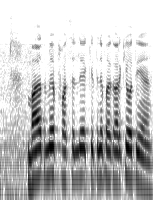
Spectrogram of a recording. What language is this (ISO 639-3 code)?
hin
